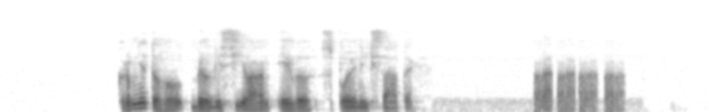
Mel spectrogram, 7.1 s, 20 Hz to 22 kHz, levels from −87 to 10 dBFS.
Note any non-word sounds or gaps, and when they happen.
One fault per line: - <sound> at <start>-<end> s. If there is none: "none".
- laugh at 5.3-6.3 s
